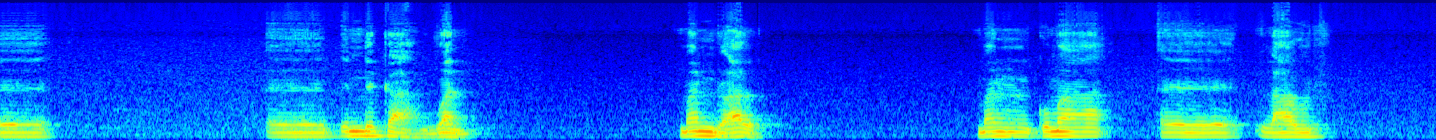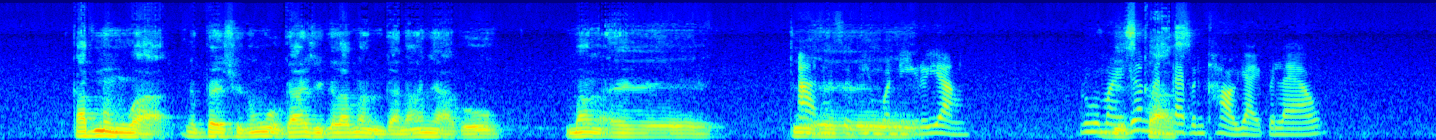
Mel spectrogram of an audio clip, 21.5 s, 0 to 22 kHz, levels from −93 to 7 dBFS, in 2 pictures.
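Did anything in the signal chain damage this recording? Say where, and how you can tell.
No, nothing in this speech recording stood out on listening as damage from any stage of the signal chain.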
